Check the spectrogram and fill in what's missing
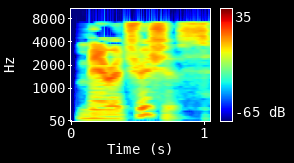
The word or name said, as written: meretricious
